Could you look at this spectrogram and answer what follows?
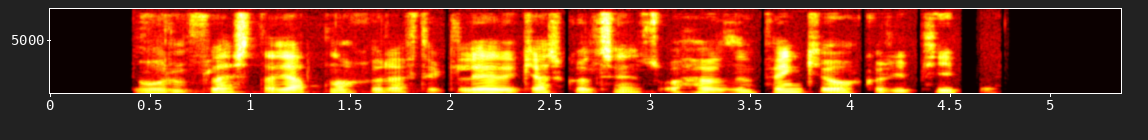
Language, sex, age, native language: Icelandic, male, 40-49, Icelandic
